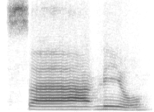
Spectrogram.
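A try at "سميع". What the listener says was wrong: আইন উচ্চারণ হল না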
